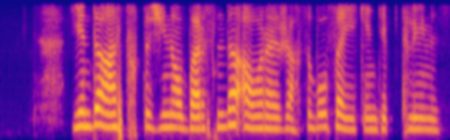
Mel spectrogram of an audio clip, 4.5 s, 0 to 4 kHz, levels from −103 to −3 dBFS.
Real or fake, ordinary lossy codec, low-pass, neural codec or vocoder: fake; none; 3.6 kHz; codec, 16 kHz, 4 kbps, X-Codec, HuBERT features, trained on general audio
